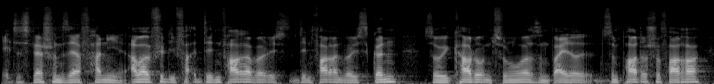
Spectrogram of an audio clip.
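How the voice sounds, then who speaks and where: A man's voice: lowish voice, little pitch movement, brisk, few pauses. A young man co-hosting a podcast, chatting informally with youthful slang. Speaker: podcast co-host. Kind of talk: casual podcast chat.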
